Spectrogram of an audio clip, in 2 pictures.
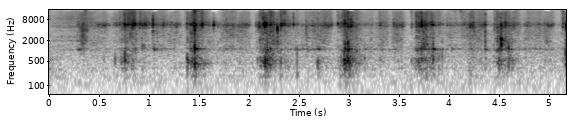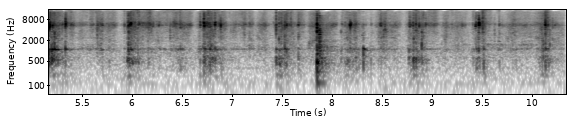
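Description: Marinated zucchini slices being tossed in a stainless steel mixing bowl: the slices slap and slide against the steel in a steady rhythm, about one toss every three-quarters of a second.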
